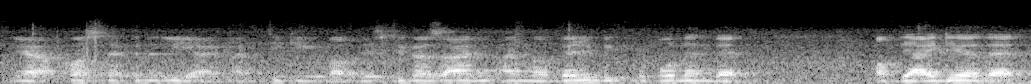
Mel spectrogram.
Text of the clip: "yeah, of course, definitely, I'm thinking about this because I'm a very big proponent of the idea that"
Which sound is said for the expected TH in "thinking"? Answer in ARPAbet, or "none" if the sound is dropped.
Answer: T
